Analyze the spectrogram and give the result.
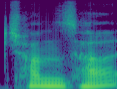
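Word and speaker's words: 천사: But no, 1004 phonetically, when you say it, it's chansa in Korean. Chansa. And chansa, there you Okay. go. And chansa also means angel.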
